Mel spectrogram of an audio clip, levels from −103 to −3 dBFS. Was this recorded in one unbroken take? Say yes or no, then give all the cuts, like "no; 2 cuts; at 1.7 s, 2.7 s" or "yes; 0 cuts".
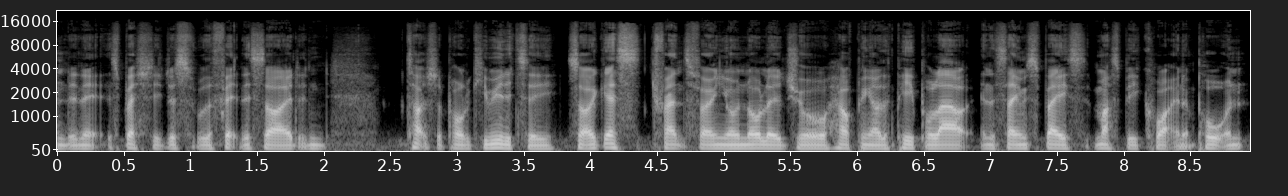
no; 3 cuts; at 2.5 s, 3.8 s, 4.4 s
